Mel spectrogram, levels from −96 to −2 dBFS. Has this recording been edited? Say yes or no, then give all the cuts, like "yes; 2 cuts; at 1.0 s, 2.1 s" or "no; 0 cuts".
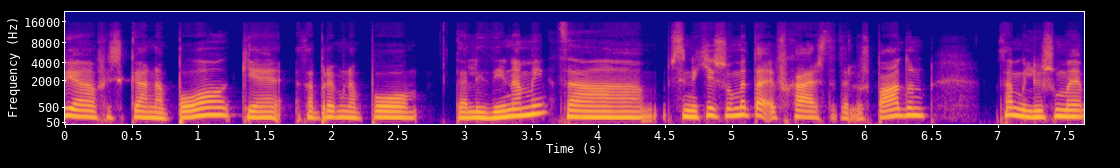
yes; 1 cut; at 3.6 s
